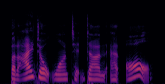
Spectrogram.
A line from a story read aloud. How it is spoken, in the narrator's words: groaned the poor Queen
